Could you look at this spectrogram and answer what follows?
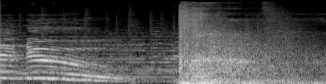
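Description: A cannon blast sound effect: a sudden loud boom with a broad rumbling burst that fades slowly, following a stretch of voice-like tonal sweeps.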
